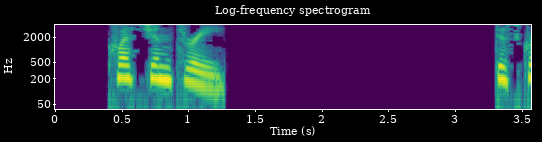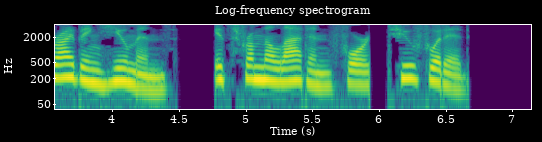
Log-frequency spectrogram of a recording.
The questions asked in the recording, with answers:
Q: Describing humans, it's from the Latin for two-footed.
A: Bipedal.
